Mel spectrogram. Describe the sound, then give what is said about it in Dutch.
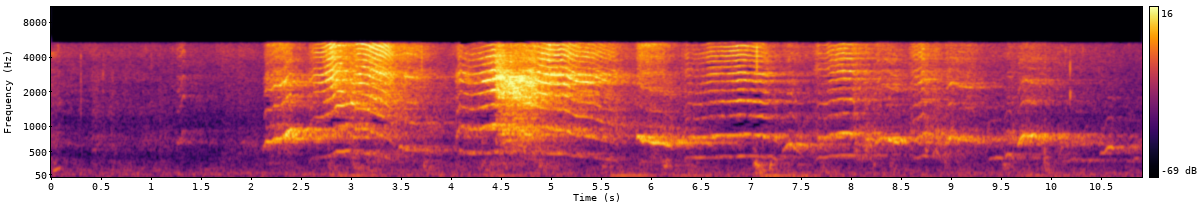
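A baby wails during a church service in repeated rising and falling bursts, loud, with brief pauses for breath between cries. “een baby mag huilen, dat vinden we allemaal.”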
